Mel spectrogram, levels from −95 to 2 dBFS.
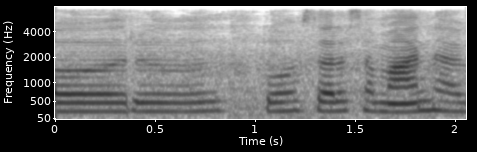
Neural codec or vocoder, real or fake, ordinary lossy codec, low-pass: none; real; none; 7.2 kHz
